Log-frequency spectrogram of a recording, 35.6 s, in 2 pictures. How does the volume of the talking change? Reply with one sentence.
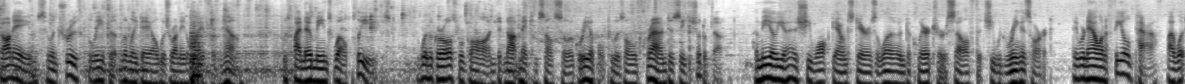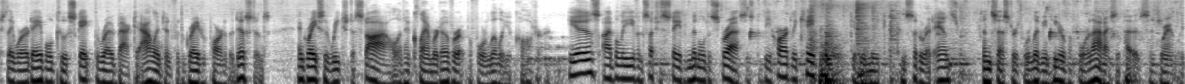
The volume of the talking stays about the same.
